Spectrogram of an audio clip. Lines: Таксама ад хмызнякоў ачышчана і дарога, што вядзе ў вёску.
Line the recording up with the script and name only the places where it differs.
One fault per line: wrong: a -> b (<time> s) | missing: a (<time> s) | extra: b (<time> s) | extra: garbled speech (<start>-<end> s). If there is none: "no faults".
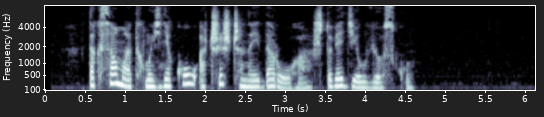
no faults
